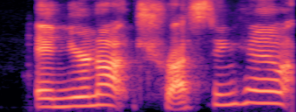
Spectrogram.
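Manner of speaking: acted-out exasperated, incredulous, irritated tone, high pitch. Retelling what was thought while reading, retelling an irritated reply. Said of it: "I was so irritated".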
